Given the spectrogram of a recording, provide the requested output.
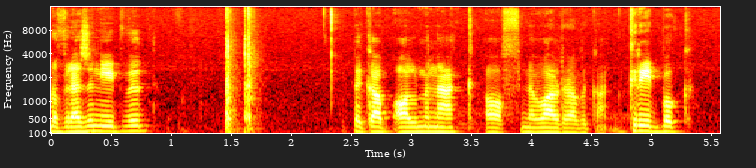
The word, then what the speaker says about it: Almanac: Almanac. That's how it's pronounced.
